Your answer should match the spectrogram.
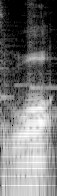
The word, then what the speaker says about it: を: I yeah, because we want to keep uh the names of the Pokémon uh in this uh case, but yeah, nickname from English nickname.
